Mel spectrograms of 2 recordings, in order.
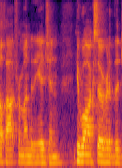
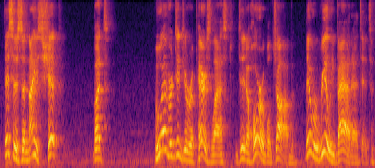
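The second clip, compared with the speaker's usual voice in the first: high, chatty tactless critique; Eric character voice; 6 semitones higher than usual. Acted. Eric to the crew about the old mechanic, high tactless chatter. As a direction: blurt out the criticism cheerfully. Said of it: "Eric critiques the ship".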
